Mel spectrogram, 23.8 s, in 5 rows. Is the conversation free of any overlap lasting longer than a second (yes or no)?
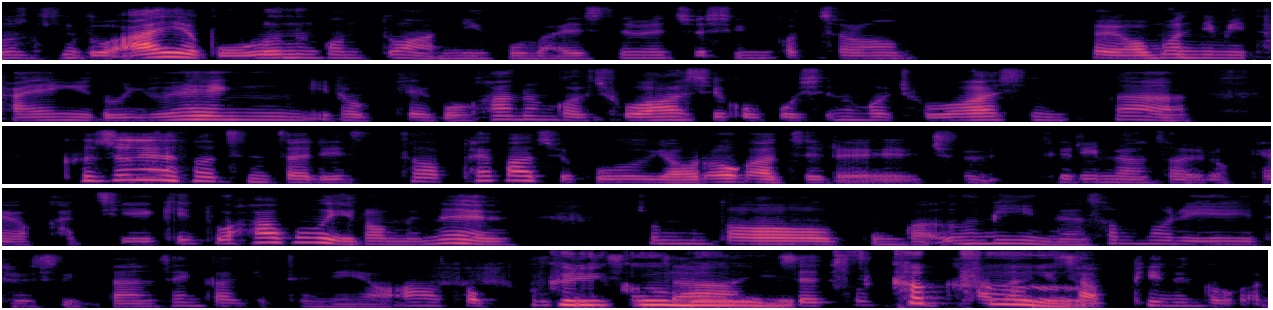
no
